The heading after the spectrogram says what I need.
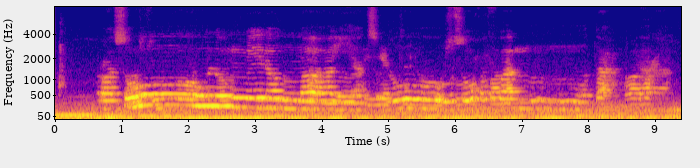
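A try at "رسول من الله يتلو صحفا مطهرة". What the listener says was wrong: Rasul mat asli jangan terlalu panjang, sekali tekan aja. Justru yang dengung di lumnya. Tanwin jumpa dengan mim itu idgham bi gunnah. Rasulun minallahi yatlu suhufan mutahharah.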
